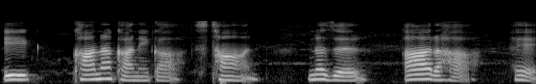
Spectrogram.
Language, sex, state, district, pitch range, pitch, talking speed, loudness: Hindi, female, Himachal Pradesh, Shimla, 190-235 Hz, 215 Hz, 100 wpm, -18 LUFS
